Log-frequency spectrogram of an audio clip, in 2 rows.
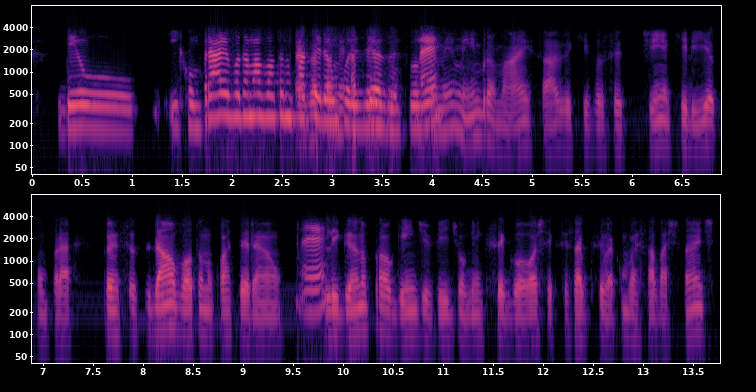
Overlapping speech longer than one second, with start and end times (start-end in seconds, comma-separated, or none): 2.6-4.1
